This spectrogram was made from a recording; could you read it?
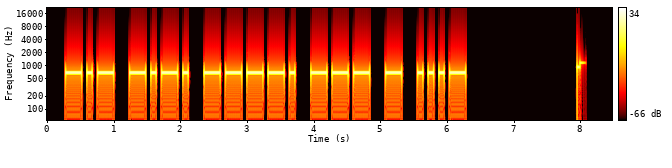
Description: Morse code, heard as a keyed tone, about 16 wpm, 700 Hz. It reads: KC9OTV
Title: USA Callsign DE Callsign 15wpm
